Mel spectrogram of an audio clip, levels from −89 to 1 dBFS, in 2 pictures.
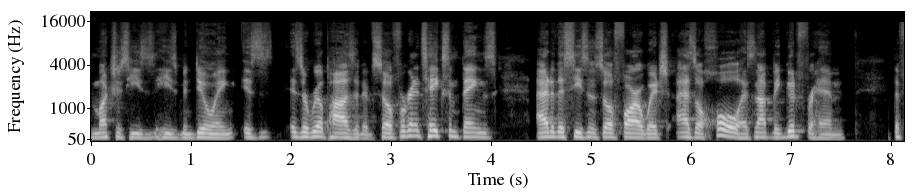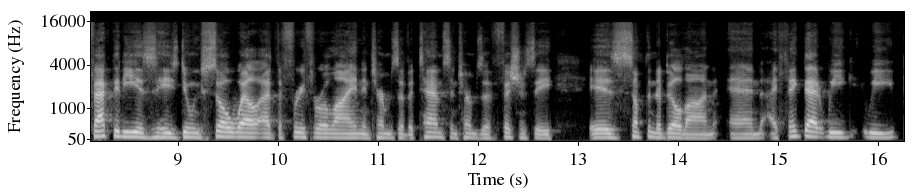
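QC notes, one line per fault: No fault found.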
